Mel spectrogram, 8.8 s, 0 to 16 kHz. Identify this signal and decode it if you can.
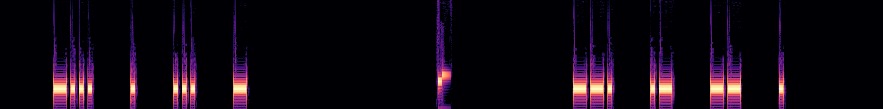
Morse code, heard as a keyed tone, about 28 wpm, spaced as for 16 wpm, 700 Hz. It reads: BEST GAME
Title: 3x Character Spacing - Top 500 Words - 28wpm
